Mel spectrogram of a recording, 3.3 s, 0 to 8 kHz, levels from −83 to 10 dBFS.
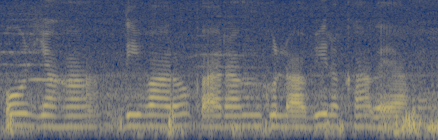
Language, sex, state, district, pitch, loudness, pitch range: Hindi, female, Haryana, Jhajjar, 200 Hz, -18 LUFS, 195-210 Hz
